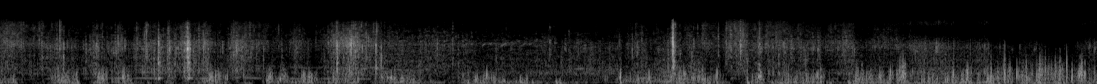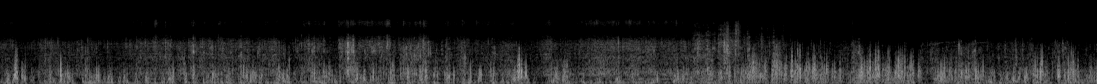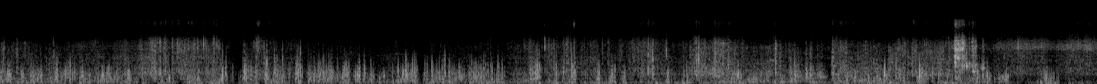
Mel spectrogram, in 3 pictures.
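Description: Wind rushing over the camera microphone during an off-road ride on a Veteran Sherman Max electric unicycle, with scattered knocks and rattles as the wheel and camera rig jolt over the rough dirt trail.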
